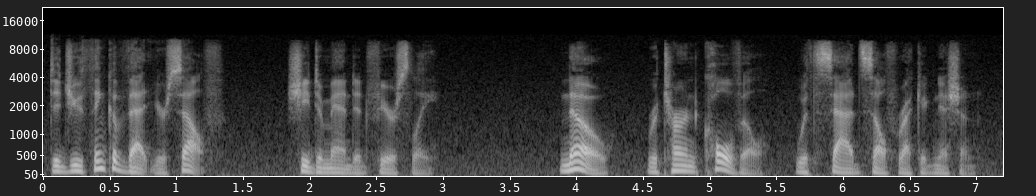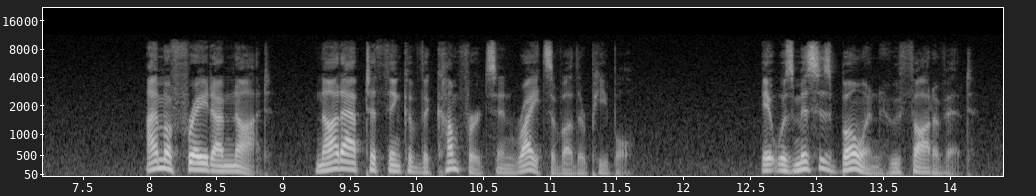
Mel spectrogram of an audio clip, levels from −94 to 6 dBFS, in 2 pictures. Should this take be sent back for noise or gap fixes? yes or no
no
